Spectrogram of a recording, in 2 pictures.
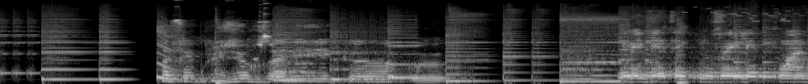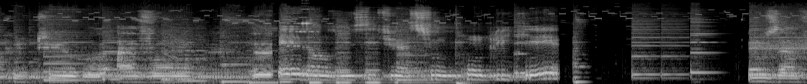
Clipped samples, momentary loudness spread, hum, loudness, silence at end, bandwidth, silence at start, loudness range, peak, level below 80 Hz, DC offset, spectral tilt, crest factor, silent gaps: under 0.1%; 14 LU; none; -21 LUFS; 0 s; over 20 kHz; 0 s; 5 LU; -2 dBFS; -42 dBFS; under 0.1%; -3.5 dB/octave; 20 dB; none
